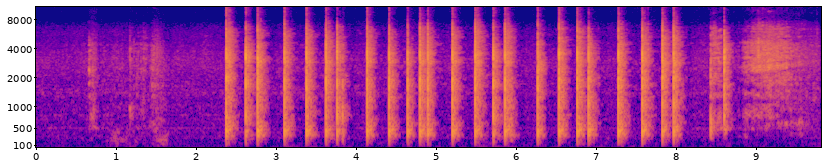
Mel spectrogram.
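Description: A quick run of sharp plastic taps and clicks, about four a second, from a small plastic toy hair dryer being handled against a hard surface. A short scraping slide follows near the end.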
